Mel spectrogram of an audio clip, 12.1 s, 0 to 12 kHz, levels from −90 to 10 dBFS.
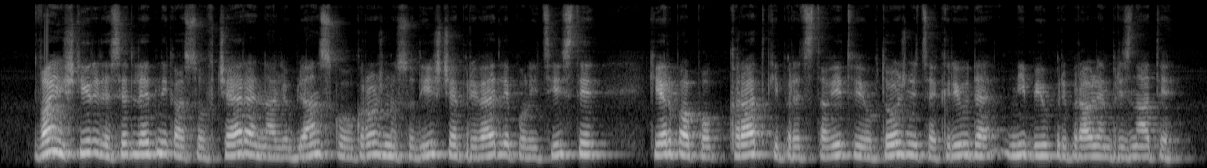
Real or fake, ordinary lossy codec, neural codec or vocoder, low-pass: real; none; none; 10.8 kHz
